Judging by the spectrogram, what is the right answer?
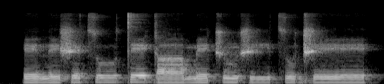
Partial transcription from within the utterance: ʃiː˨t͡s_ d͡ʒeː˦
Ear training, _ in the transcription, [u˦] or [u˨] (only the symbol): u˦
